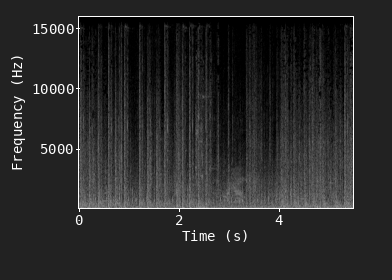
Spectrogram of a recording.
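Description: Continuous rapid gunfire in Call of Duty: Modern Warfare, a dense unbroken stream of automatic shots aimed at passengers leaping from a helicopter, loud and sustained throughout with faint voices underneath.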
